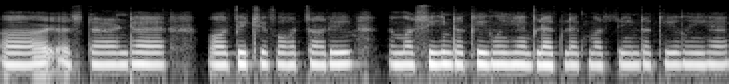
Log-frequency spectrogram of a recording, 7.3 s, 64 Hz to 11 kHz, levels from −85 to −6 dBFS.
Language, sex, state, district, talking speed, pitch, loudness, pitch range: Hindi, female, Bihar, Patna, 150 wpm, 220 Hz, -16 LUFS, 215-220 Hz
